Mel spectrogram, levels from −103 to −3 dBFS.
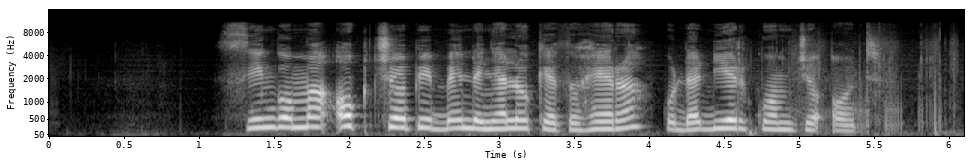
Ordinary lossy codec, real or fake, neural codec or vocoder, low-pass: none; real; none; 10.8 kHz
